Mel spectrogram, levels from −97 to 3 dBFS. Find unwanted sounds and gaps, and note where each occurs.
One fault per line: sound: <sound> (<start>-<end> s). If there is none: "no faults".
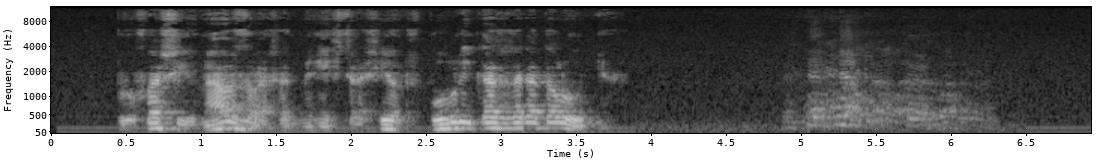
sound: laugh (4.9-6.4 s)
